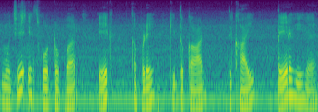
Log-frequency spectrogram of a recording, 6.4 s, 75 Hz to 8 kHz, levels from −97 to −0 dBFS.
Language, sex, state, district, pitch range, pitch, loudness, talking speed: Hindi, male, Madhya Pradesh, Katni, 105-125 Hz, 120 Hz, -18 LUFS, 115 wpm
